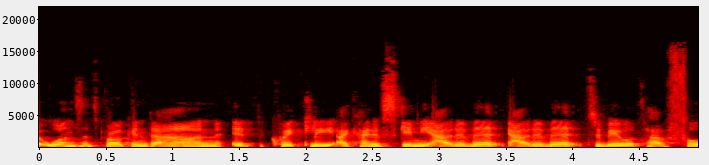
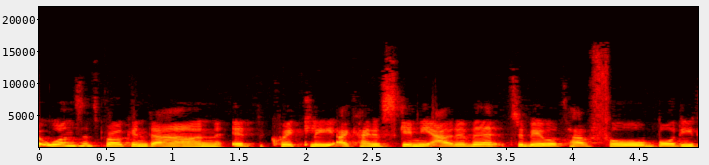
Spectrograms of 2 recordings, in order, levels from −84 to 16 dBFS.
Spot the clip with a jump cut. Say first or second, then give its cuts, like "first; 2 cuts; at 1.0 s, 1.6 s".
first; 1 cut; at 3.5 s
